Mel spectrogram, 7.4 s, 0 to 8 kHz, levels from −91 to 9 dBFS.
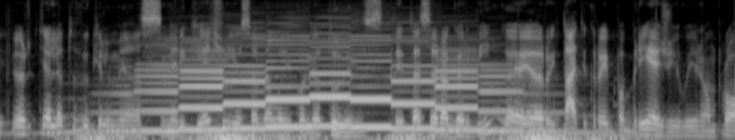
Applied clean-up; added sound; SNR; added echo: none; Wind + Wind instrument, woodwind instrument; -5 dB; none.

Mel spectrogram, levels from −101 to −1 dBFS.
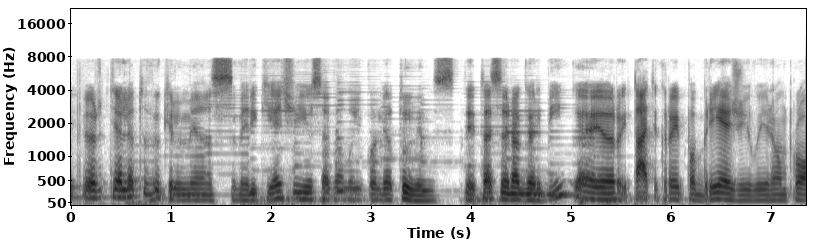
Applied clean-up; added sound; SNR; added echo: neural mask model DeepFilterNet 3.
